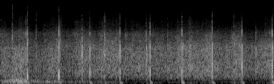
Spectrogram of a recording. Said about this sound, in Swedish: Stort tack till panelen och stort tack till alla er som var här. Vi avrundar med en applåd.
